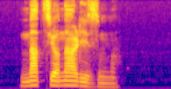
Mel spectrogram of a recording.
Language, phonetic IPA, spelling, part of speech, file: Polish, [ˌnat͡sʲjɔ̃ˈnalʲism̥], nacjonalizm, noun, Pl-nacjonalizm.ogg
